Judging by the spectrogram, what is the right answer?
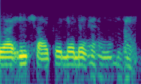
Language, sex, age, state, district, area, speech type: Assamese, male, 60+, Assam, Golaghat, rural, conversation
